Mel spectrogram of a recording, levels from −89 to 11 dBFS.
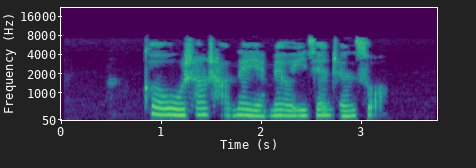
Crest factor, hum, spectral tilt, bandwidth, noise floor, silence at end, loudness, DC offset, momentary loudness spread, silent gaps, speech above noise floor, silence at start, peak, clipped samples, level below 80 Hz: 16 dB; none; -3.5 dB/octave; 8 kHz; -52 dBFS; 0.55 s; -14 LUFS; under 0.1%; 6 LU; none; 38 dB; 0.85 s; 0 dBFS; under 0.1%; -54 dBFS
